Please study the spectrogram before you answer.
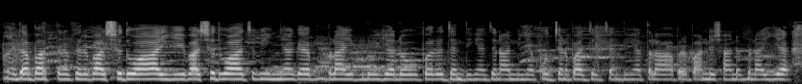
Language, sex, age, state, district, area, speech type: Dogri, female, 30-45, Jammu and Kashmir, Samba, rural, spontaneous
